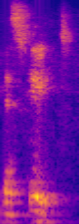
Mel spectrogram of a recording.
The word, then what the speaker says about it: escaped: up is escaped okay E ending sounds like a t escaped escaped good one one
